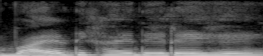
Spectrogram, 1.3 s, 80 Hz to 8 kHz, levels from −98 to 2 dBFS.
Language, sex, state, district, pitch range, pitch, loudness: Hindi, female, Bihar, Begusarai, 255-270 Hz, 265 Hz, -26 LUFS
